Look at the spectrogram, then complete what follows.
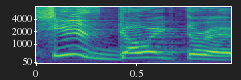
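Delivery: ordinary talk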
